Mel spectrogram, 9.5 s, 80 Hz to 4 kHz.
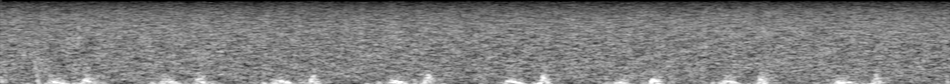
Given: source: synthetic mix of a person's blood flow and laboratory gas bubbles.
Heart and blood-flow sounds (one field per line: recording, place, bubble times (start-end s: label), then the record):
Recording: Doppler ultrasound of blood flow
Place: precordium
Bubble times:
0.00-0.09 s: bubbles
0.32-0.44 s: bubbles
From the record:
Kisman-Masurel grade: 112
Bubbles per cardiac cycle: 1 to 2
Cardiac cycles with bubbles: 1 to 10%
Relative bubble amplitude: moderate (0.250 to 0.450)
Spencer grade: 1 (occasional bubble signal discernible with the cardiac motion signal, with majority of cardiac periods free of bubbles)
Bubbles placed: only in the low amplitude regions of the cardiac cycle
